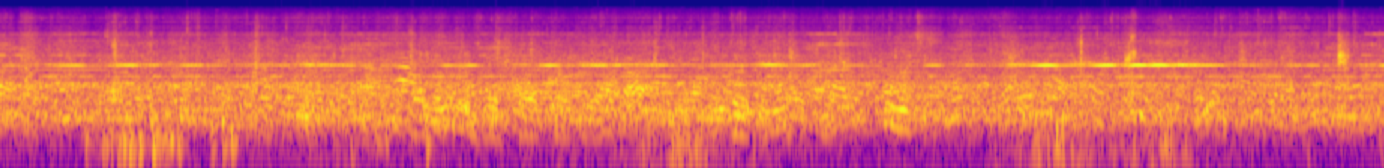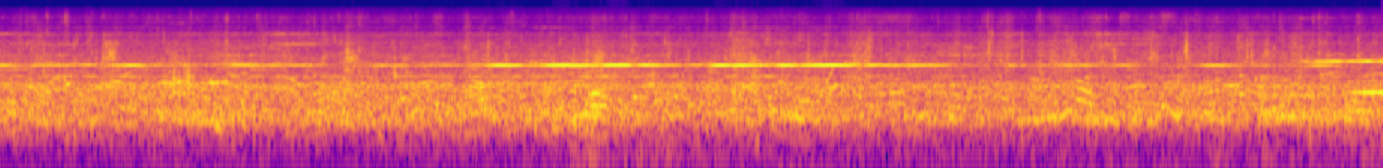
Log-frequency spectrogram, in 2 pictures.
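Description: A large crowd of men and women murmurs and chatters outdoors.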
